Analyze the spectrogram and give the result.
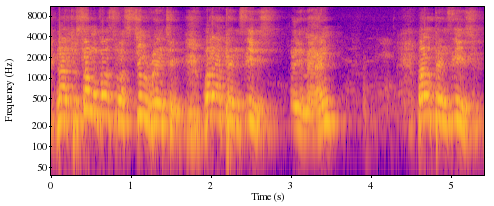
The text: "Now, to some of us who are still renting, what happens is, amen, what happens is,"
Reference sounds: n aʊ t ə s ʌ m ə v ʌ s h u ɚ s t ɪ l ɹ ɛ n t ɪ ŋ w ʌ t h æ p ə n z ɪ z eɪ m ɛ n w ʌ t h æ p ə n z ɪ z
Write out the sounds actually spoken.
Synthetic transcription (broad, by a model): n aʊ t ə s ʌ m ə v ʌ s h u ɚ s t ɪ l ɹ ɛ n t ɪ ŋ w ʌ t h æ p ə n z ɪ z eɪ m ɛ n w ʌ t h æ p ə n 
